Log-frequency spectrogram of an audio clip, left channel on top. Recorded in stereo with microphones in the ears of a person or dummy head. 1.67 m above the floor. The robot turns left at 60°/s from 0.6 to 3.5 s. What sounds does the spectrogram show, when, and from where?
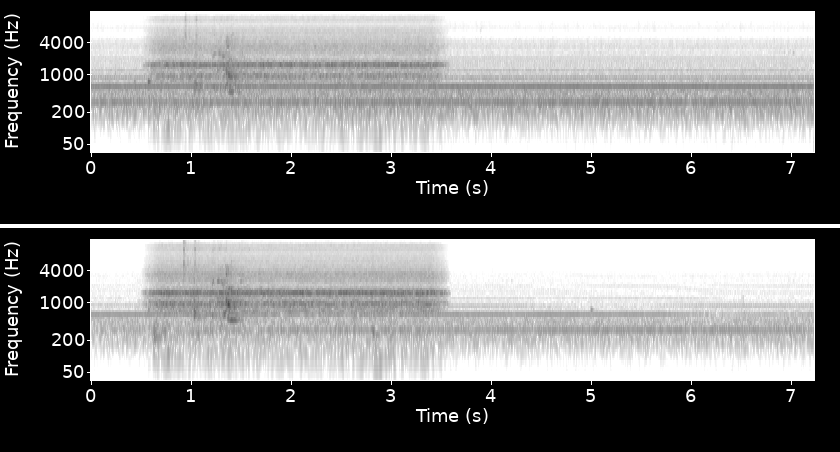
0.9 s a splash: 65° right (ahead or behind), 2 m; by 1.9 s 15° right (ahead or behind), 2 m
